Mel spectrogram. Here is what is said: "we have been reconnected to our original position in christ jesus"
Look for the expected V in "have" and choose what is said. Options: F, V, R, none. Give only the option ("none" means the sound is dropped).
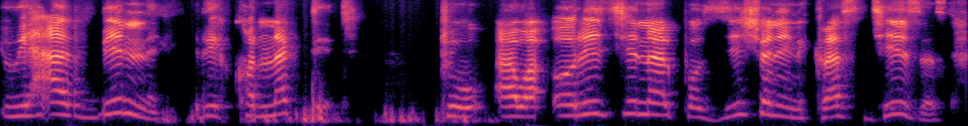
V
